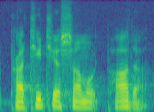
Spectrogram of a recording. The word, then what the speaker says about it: Pratityasamutpada: Pratityasamutpada. 7 syllables.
